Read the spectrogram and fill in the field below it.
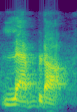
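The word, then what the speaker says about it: λ: the length right and the inverted y is pronounced as lambda and this lambda is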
